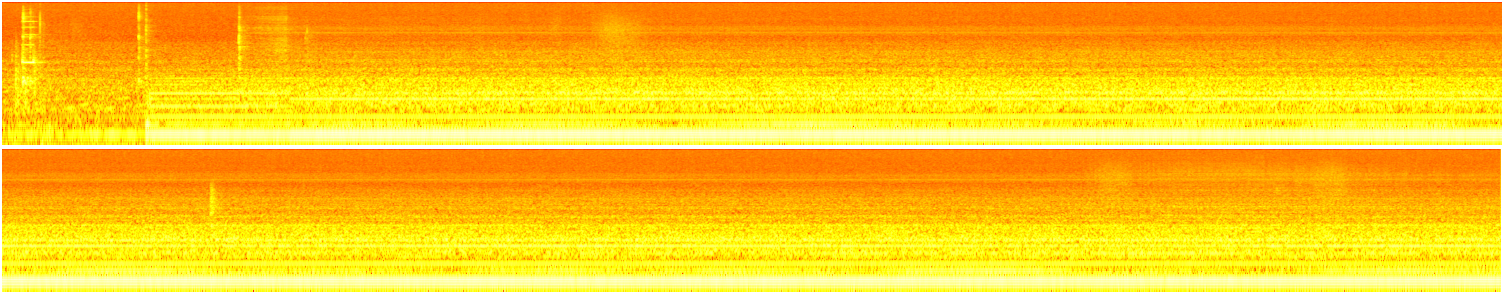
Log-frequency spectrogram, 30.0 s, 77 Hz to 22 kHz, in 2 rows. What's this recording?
Sound effects > Objects / House appliances
To record this sound effect I placed a Rode M5 microphone (attached to a Zoom H4n multitrack recorder) in front of a conventional kitchen microwave, and let it run for two minutes. I then took the raw sound file and used Audacity to prepare the audio for uploading and sharing.
audacity, buzzing, humming, microwave, radiation, zoom-h4n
